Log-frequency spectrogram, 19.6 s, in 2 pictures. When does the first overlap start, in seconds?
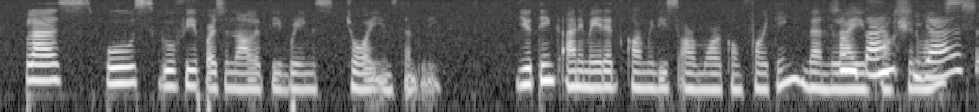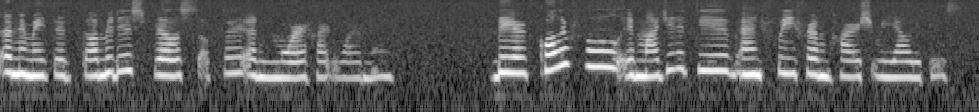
8.4 s

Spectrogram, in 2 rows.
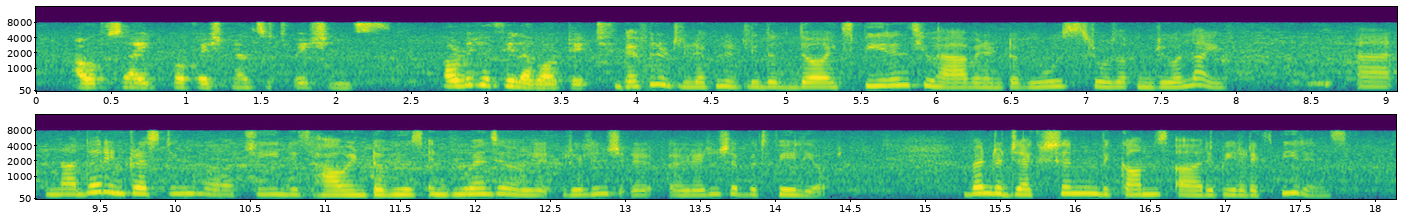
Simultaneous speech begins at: none

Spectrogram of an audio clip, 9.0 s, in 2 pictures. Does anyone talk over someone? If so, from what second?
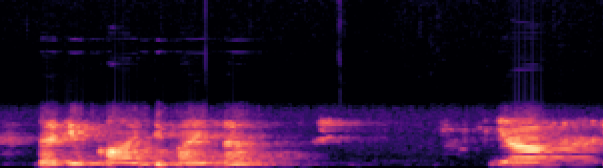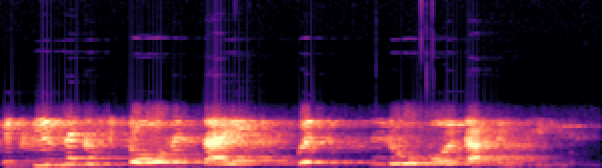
none

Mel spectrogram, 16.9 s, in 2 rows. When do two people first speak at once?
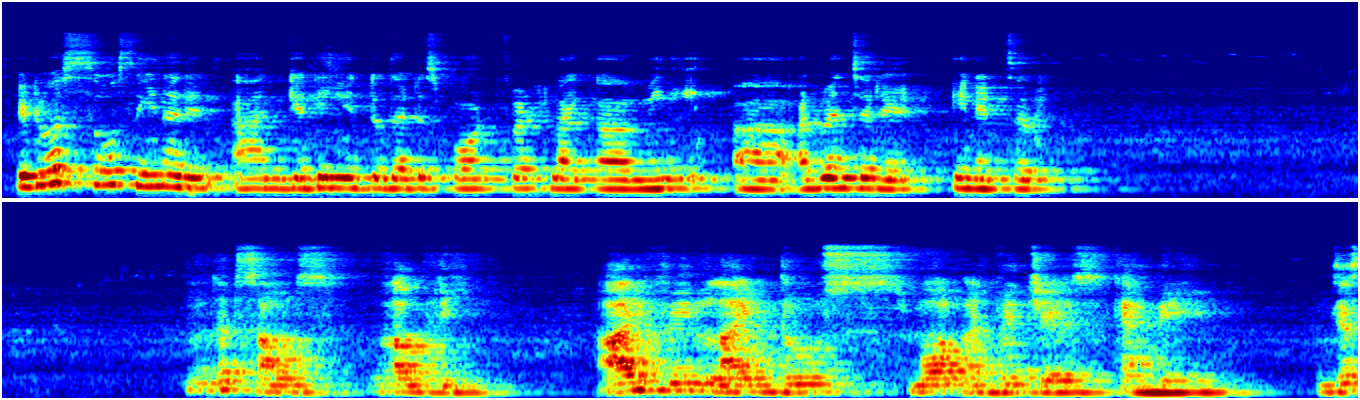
none

